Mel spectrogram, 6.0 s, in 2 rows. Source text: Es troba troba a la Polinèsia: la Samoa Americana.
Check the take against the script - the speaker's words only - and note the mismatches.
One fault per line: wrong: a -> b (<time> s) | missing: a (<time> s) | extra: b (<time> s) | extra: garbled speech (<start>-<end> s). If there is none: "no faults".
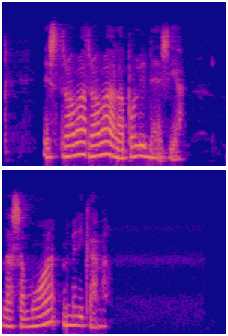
no faults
